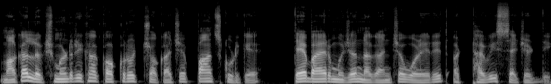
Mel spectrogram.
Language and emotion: Goan Konkani, neutral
